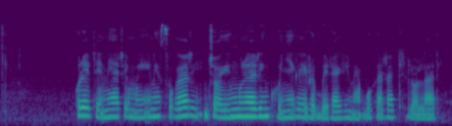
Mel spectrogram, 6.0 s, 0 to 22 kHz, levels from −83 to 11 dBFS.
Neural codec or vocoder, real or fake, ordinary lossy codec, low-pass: none; real; MP3, 64 kbps; 10.8 kHz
